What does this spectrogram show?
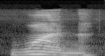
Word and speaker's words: one: Not like I won the game, but like the number 1. O-N-E. 1.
